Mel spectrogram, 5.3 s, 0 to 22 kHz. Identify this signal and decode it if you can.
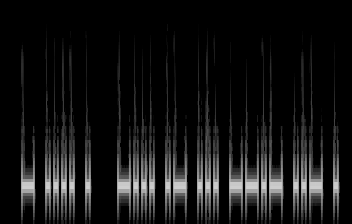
Morse code, heard as a keyed tone, about 20 wpm, 700 Hz. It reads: THE BASQUE
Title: Pangram Challenge v2 - 20wpm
